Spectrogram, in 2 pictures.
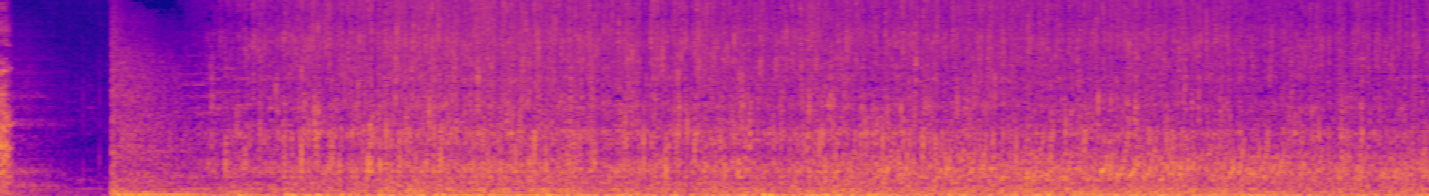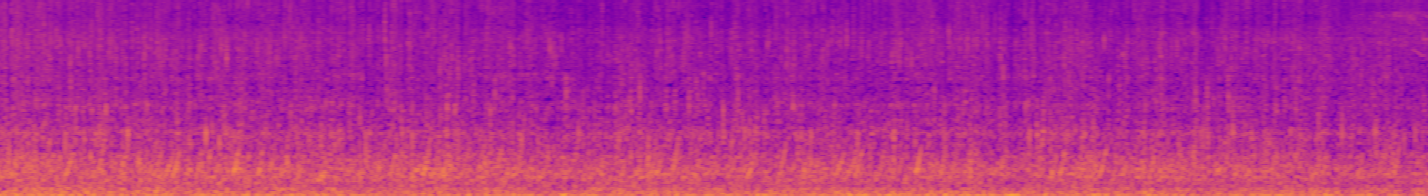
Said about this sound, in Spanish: Estamos escuchando agua hirviendo una olla hirviendo.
